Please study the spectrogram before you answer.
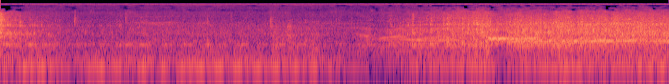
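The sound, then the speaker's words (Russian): A car engine rumbles and pulls away from a car wash, swelling louder toward the end with a rising whine. “Трогается, уезжает с автомойки.”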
